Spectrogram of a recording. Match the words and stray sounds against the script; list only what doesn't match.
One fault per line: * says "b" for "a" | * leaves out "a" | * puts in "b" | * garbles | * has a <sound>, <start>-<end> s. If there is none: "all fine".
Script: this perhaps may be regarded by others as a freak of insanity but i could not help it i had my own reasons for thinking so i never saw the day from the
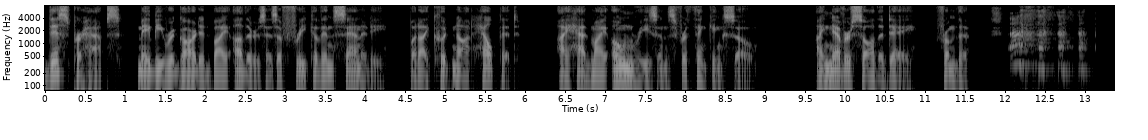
* has a laugh, 11.8-13.1 s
